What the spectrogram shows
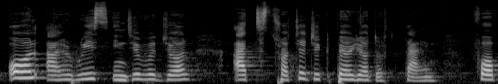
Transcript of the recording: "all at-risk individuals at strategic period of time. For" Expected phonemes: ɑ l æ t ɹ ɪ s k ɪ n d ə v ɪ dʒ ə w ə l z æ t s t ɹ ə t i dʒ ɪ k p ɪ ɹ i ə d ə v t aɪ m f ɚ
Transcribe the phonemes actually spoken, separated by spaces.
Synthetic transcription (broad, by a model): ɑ l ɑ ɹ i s i n d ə v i dʒ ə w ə l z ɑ t s t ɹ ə t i dʒ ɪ k p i ɹ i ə d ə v t aɪ m f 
